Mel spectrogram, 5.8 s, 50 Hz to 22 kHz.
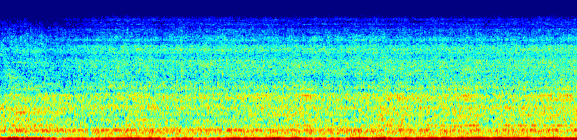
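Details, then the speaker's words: Freshly rebuilt Porsche 911 air-cooled 3.0SC flat-six built to 3.2 short-stroke specs, on a test stand, fully warm: after running slightly rich during warm-up it settles to a steady, even 950 rpm idle, no misses or knocks; muffler has a loose baffle that may resonate; normal. "runs, you know, a little bit rich through the warm-up phase, and then once it sort of warms up, it sort of settles into a nice steady 950 idle, which is, I don't know, about right, I guess."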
